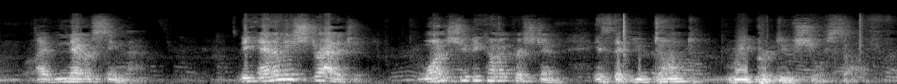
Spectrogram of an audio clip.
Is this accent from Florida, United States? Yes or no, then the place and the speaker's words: yes; Palm Beach Gardens, Florida, United States; And I have some new friends here today that hail from Palm Beach Gardens, my hometown. And I went to school there.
